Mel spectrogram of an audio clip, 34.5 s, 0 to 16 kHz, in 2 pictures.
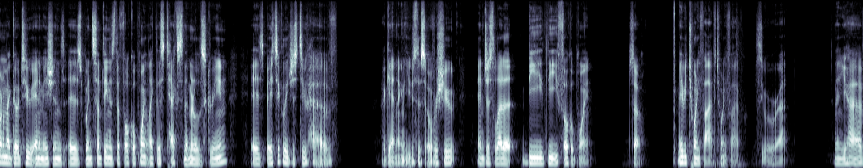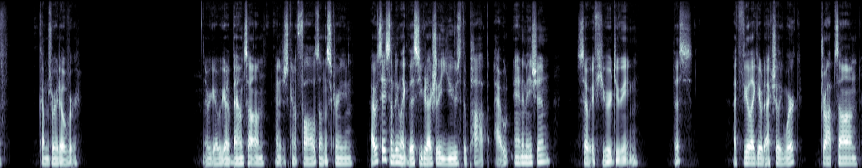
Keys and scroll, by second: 13.4 Home, 14.8 space, 17.6 space, 20.3 space, 24.6 space, 26.4 space, 31.4 space.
